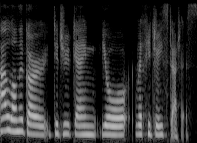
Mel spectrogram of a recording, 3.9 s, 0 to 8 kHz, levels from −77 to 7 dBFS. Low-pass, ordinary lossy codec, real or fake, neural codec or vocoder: 7.2 kHz; AAC, 32 kbps; fake; codec, 16 kHz, 1 kbps, X-Codec, HuBERT features, trained on balanced general audio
